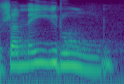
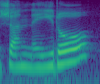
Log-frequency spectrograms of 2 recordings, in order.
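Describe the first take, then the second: First: The final vowel sounds like U. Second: The final vowel sounds like O. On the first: This is the speaker's natural regional way of talking. "esse O eu falei com som de U" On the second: This follows the written spelling. "Eu não preciso falar assim"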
